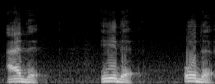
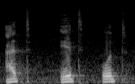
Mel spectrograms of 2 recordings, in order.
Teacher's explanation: Nah, di lain sisi, ternyata dal punya sifat kol-kolah, memantul ketika sukun.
